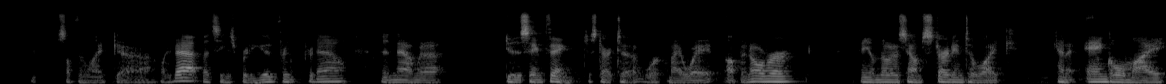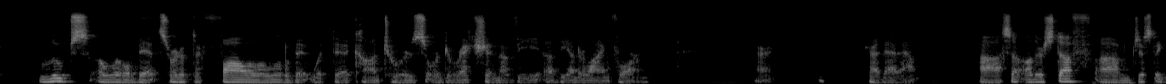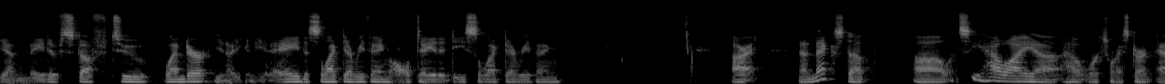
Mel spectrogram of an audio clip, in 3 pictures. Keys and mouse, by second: 0.9 click, 1.6 click, 2.6 KP_3, 7.4 ctrl+click, 9.5 ctrl+click, 18.7 click, 19.9 a, 21.0 click, 21.7 click, 22.4 shift+click, 25.6 a, 27.1 alt+a, 27.6 click, 28.0 click, 29.3 KP_3, 30.2 shift+click, 31.9 shift+middle click.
